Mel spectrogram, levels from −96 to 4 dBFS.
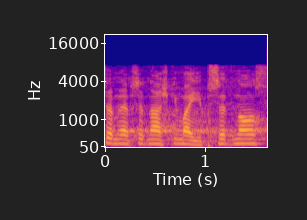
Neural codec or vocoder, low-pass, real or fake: codec, 16 kHz, 16 kbps, FunCodec, trained on Chinese and English, 50 frames a second; 7.2 kHz; fake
